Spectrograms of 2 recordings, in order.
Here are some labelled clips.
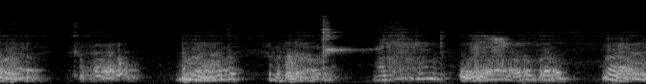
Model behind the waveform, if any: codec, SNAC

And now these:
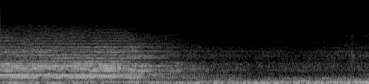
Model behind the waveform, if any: codec, SNAC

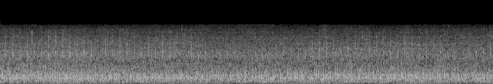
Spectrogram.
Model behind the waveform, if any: none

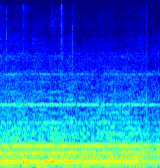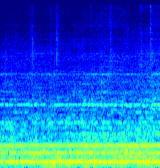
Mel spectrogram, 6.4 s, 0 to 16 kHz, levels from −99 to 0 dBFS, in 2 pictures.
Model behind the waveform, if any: codec, SNAC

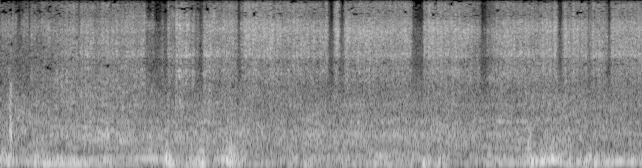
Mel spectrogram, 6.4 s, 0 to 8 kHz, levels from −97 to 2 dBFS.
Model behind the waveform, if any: none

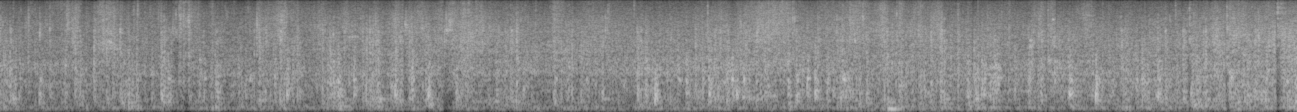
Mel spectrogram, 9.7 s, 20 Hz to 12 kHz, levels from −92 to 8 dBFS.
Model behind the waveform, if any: none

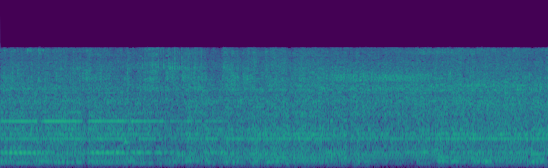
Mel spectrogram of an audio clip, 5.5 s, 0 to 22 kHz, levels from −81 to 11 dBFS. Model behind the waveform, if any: none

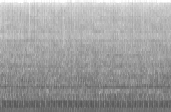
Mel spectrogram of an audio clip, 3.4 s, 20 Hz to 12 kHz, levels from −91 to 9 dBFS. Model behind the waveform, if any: codec, SNAC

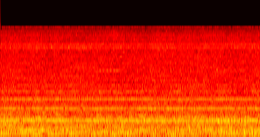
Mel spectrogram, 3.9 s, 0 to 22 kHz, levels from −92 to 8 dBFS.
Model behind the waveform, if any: codec, SNAC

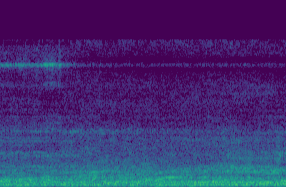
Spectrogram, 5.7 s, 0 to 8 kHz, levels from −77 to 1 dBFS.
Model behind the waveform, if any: codec, SNAC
